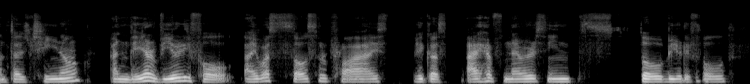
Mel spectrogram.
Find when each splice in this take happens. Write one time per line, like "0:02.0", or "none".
0:00.9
